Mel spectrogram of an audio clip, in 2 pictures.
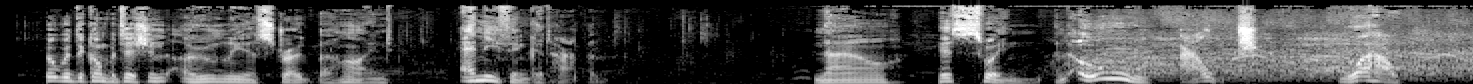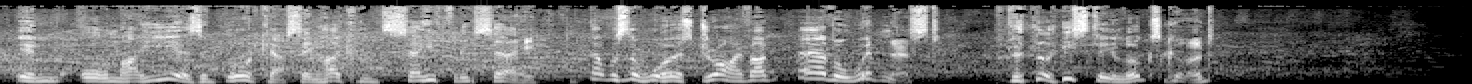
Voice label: voiceover comedy golf advert

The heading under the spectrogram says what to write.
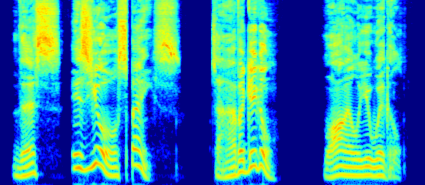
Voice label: voiceover commercial short giggle

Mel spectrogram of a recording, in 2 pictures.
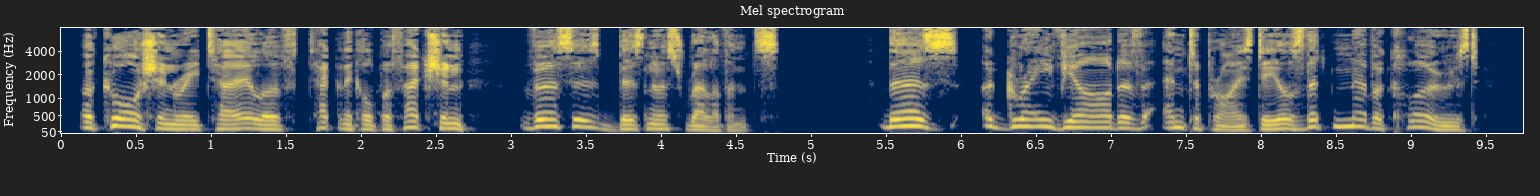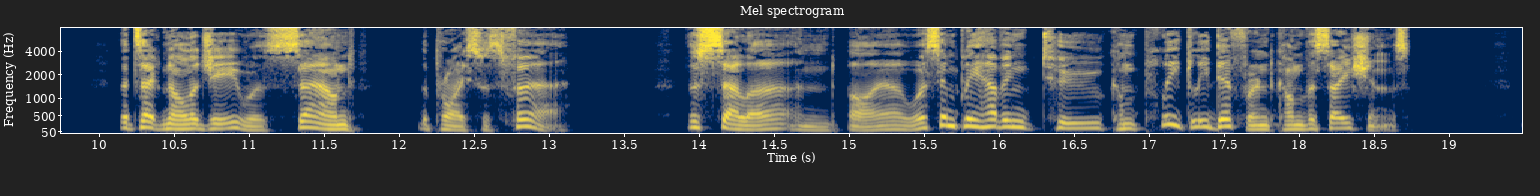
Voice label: Business, audiobooks; British

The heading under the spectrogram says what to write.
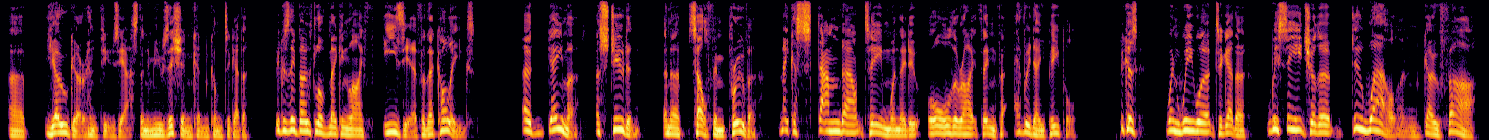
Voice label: character interviewee collaboration

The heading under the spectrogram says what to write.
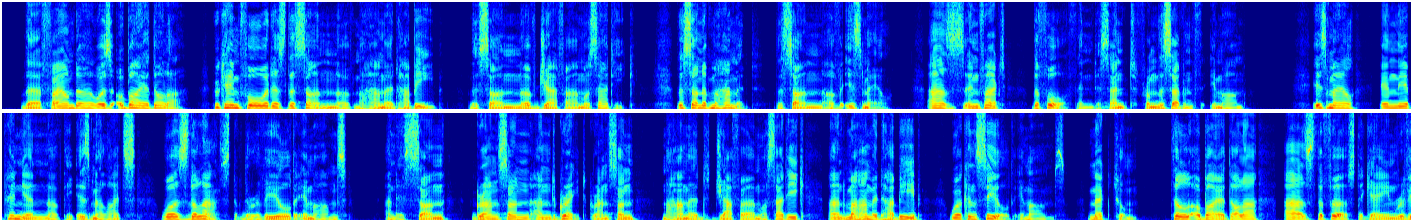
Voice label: voiceover audiobook history of the assasins

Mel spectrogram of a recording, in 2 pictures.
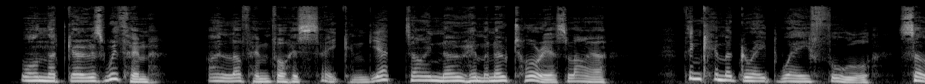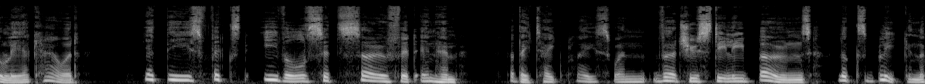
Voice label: voiceover shakespeare characters

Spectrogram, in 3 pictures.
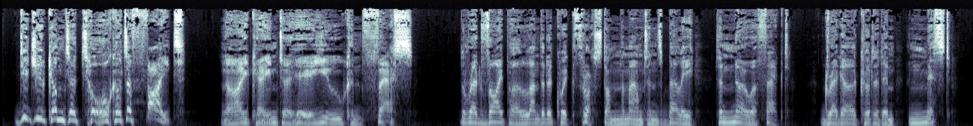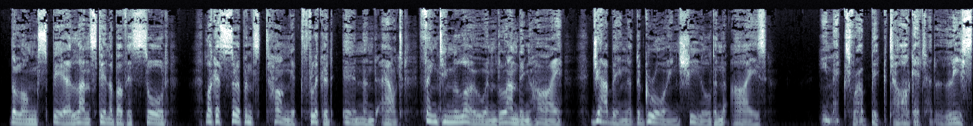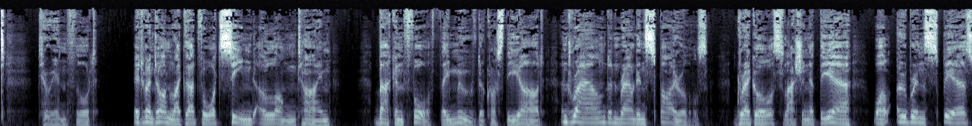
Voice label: audiobook narration

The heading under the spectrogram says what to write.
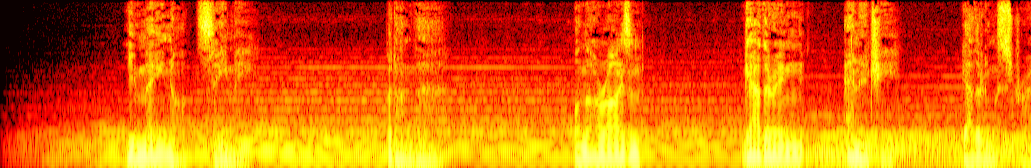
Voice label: voiceover deep intimate commercial

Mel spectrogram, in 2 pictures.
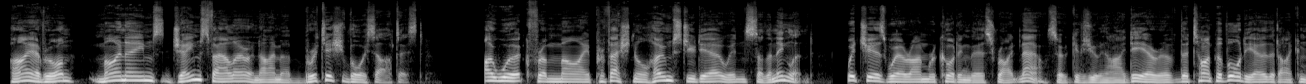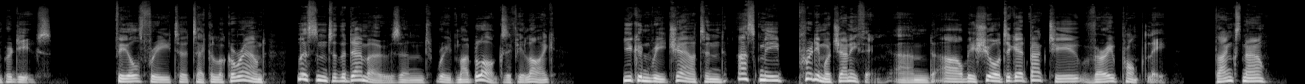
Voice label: voiceover studio tone

